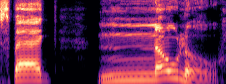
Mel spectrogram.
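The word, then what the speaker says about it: Spagnuolo: Merritt is a longtime trusted assistant for Steve spag noo his name wrong no no no you said it right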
